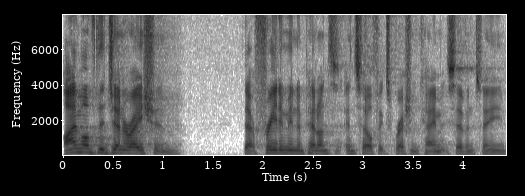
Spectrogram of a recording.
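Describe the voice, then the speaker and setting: Fairly quick and animated, the voice has a bright, sharp tone and lively intonation. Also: man, very clean recording, silent background. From Australia. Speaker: tech conference speaker. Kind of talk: keynote talk. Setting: stage with audience.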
